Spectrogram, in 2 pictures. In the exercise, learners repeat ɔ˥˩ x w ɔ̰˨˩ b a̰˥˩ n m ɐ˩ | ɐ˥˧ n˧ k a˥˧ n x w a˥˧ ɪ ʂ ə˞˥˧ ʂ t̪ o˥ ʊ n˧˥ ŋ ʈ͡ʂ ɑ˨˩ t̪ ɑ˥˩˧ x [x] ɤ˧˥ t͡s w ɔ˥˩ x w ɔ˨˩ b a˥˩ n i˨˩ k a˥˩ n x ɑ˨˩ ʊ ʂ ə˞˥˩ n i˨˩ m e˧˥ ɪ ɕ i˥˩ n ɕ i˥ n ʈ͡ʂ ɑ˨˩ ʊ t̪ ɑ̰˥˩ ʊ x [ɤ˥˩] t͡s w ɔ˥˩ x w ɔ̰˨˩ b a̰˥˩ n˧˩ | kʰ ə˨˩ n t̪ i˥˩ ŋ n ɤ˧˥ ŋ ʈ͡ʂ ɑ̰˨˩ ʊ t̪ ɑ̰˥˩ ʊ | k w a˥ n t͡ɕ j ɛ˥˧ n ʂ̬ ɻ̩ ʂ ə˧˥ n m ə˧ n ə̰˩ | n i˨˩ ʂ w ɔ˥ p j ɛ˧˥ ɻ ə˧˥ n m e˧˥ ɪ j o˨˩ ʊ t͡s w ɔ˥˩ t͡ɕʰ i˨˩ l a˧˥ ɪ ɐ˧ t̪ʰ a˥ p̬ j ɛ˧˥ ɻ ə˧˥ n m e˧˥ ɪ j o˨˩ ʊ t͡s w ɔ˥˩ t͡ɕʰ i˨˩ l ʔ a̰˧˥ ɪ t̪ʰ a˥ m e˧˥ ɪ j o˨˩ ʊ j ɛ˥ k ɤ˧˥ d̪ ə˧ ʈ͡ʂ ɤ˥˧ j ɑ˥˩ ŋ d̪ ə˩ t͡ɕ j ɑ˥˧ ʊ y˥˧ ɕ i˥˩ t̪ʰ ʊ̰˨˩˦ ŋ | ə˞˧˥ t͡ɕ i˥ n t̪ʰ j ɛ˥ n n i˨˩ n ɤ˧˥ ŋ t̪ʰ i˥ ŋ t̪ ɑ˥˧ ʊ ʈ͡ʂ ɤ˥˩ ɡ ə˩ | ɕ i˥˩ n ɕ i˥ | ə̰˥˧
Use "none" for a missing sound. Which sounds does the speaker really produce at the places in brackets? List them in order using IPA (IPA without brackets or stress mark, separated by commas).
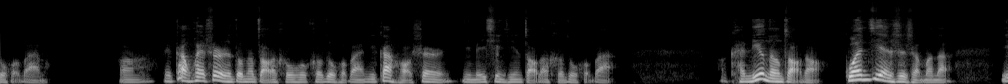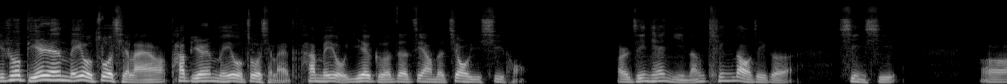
x, ɤ˧˥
